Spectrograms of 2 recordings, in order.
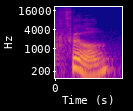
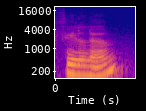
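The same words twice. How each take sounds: First: The l and m are said together. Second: A vowel is inserted between l and m.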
